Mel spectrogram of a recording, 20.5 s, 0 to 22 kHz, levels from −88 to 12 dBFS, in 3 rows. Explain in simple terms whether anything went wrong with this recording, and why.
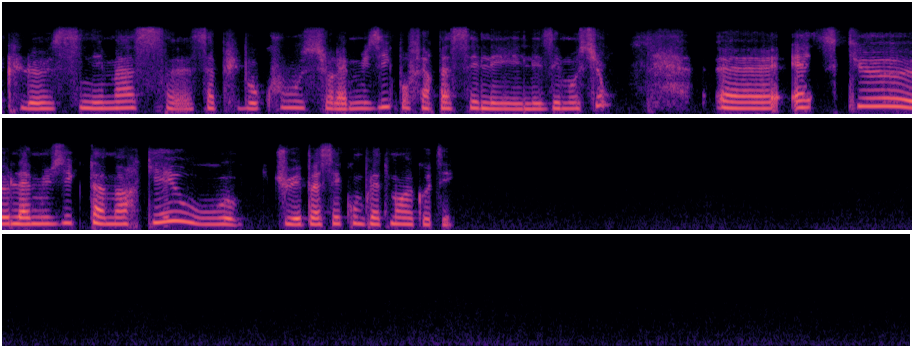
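Throughout the whole recording, the speech carries Opus voice compression, and the damage is plainly audible. To squeeze the sound into a small data stream, the Opus coder ran in its speech-only SILK mode, which models the voice rather than storing the actual waveform, and discarded everything above about 8.4 kHz. That is why the voice sounds dull and muffled, with a hoarse, slightly synthetic edge where the coarse modelling loses detail.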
